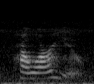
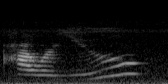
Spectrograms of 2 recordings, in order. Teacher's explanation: could you hear my voice go down on you at the end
